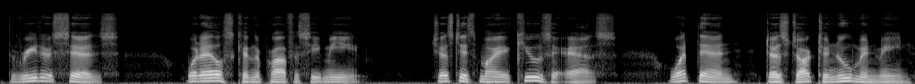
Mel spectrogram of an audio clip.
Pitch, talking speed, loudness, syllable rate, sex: 120 Hz, 130 wpm, -18 LUFS, 3.9 syllables/s, male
